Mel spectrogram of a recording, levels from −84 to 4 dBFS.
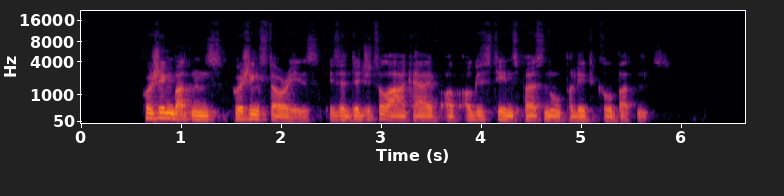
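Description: A speech recording with nothing technically wrong with it.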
